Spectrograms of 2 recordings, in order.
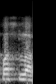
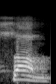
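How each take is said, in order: First: The P and L sounds are pronounced. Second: The P and L sounds are silent. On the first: The speaker calls it wrong. "इसे क्या पढ़ता पसलम" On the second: The speaker calls it right. "लेकिन इसका real pronunciation क्या होगा"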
